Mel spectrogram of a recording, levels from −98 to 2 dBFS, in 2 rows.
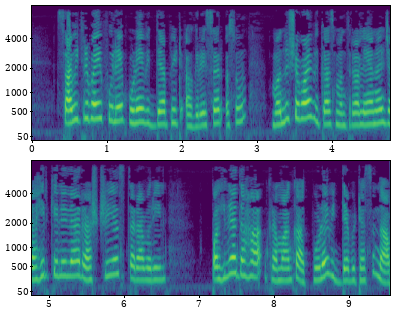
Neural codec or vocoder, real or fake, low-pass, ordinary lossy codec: none; real; 7.2 kHz; none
